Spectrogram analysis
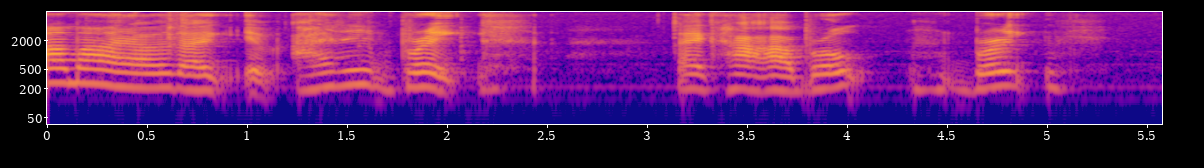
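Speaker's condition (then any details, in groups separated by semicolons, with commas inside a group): Cerebral palsy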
